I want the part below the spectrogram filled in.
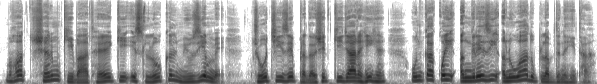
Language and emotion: Hindi, sad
